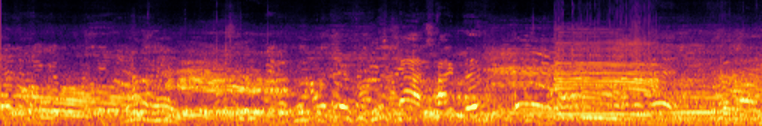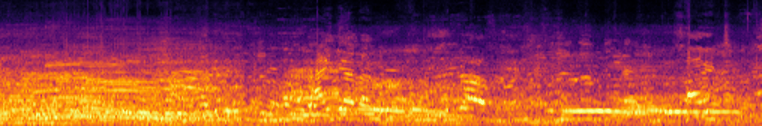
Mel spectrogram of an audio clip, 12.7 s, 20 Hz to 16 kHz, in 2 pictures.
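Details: Sahiwal bull calves crowded at a market on 20 December 2024 as a farmer from Dhaka shops for cattle; several overlapping, wavering moos, some rising then falling, nearly continuous beneath loud people talking and haggling.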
